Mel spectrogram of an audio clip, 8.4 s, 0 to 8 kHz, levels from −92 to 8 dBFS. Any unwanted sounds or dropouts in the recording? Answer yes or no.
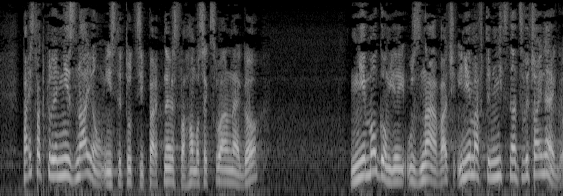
no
